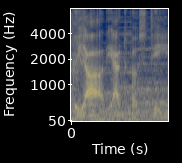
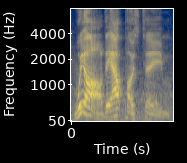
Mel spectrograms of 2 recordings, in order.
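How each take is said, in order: First: It is said in a creepy, sinister voice. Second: It is said in a grand, epic voice. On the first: "I could do it in my creepy voice" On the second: "I'll do it in the epic voice"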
